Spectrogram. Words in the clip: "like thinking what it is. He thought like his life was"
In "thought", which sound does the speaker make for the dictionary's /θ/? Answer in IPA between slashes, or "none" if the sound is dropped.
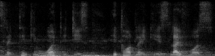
/t/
